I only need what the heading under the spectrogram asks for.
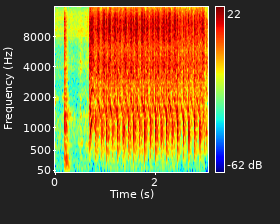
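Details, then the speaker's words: Rebuilt airsoft M4 gearbox firing on an 8.4 V battery: rapid, even mechanical rattle of about eight cycles a second, no jams or grinding; cycling cleanly, just slower than on a 9.6 V battery. "hear how much slower that 8.4 is now on a decent motor and gearbox."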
